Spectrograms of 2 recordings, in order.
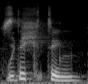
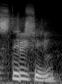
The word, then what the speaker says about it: Stichting: Stichting. It's a CHT. Stichting, not stitching. Well, no, it's not stitching. No.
